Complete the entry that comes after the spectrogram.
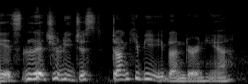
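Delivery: ordinary talk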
